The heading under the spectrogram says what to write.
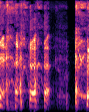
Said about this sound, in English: Coronavirus? Ew, you're coughing on me!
